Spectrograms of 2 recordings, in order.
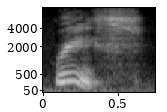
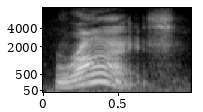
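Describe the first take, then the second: First: The name has an 'ee' vowel sound. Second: The name has an 'eye' vowel sound. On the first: This is the ordinary earthly way to say it. "Here on Earth, we would pronounce this as Reese" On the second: This is an otherworldly way to say it. "So I just call him Rise"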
